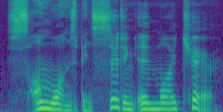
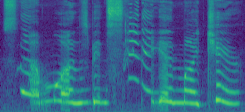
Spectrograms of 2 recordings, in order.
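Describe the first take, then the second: First: It is growled in papa bear's voice. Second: It is cried in baby bear's voice.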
